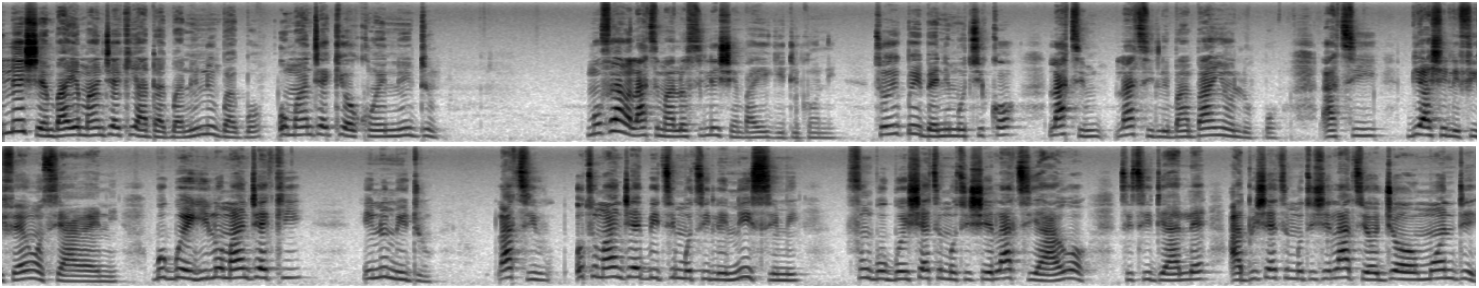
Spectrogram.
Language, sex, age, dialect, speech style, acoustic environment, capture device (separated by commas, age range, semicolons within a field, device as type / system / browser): Yoruba, female, 25-34, Nigeria - Nigerian Standard, focused, people talking, desktop / Windows / Chrome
